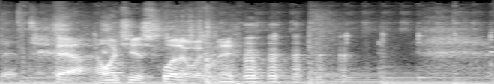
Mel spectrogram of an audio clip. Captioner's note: chuckles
